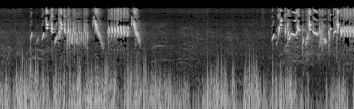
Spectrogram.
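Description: European goldfinch singing: two bursts of fast, high twittering with a buzzy trill, the first about half a second in and the second near the end, over a low rumbling noise.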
